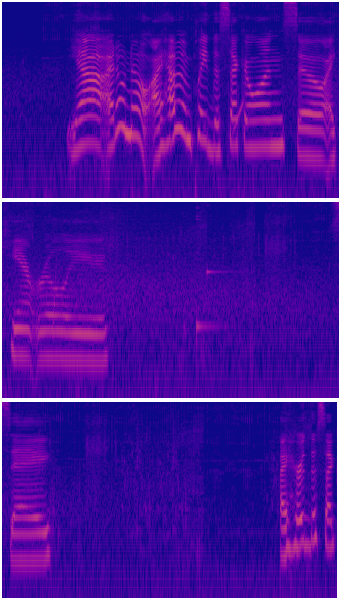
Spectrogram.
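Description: A fishing reel clicks and whirs as a line is reeled in.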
